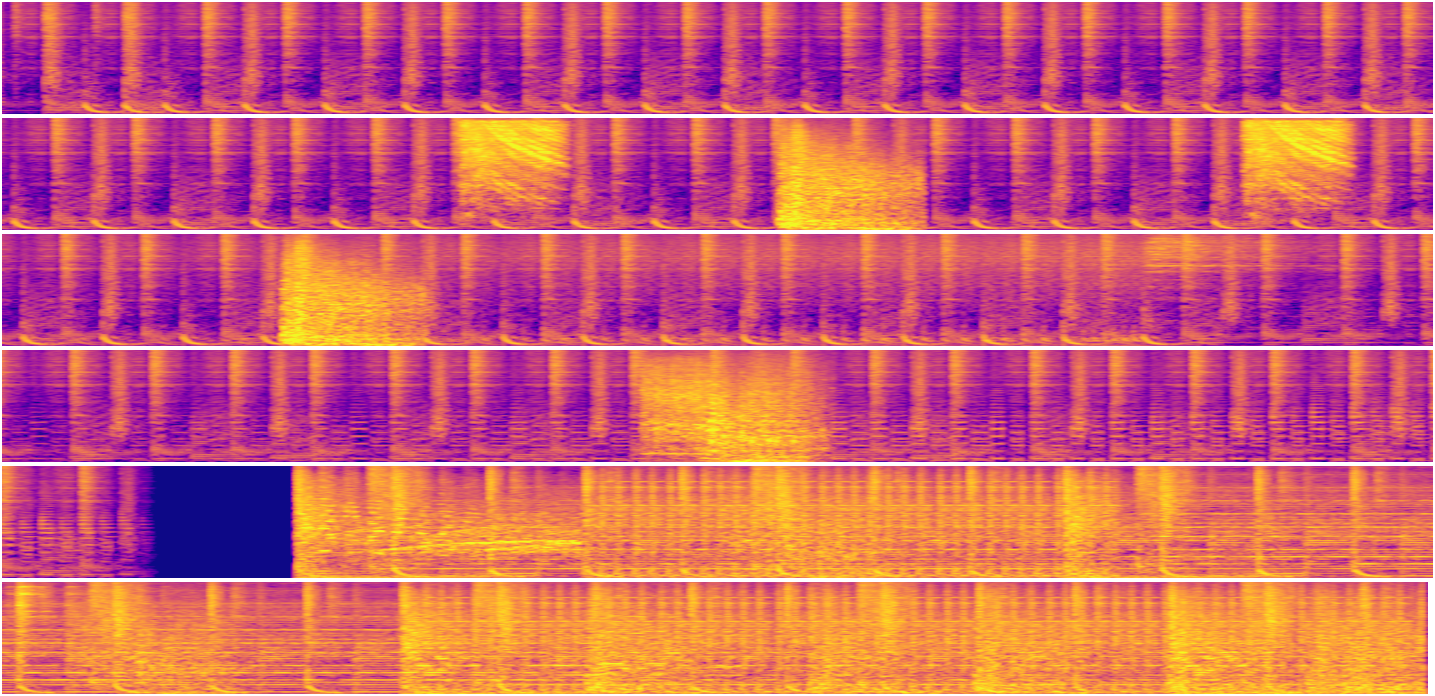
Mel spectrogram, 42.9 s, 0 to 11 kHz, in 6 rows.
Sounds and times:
Music: 0:00.0 - 0:29.4, 0:30.1 - 0:42.9.

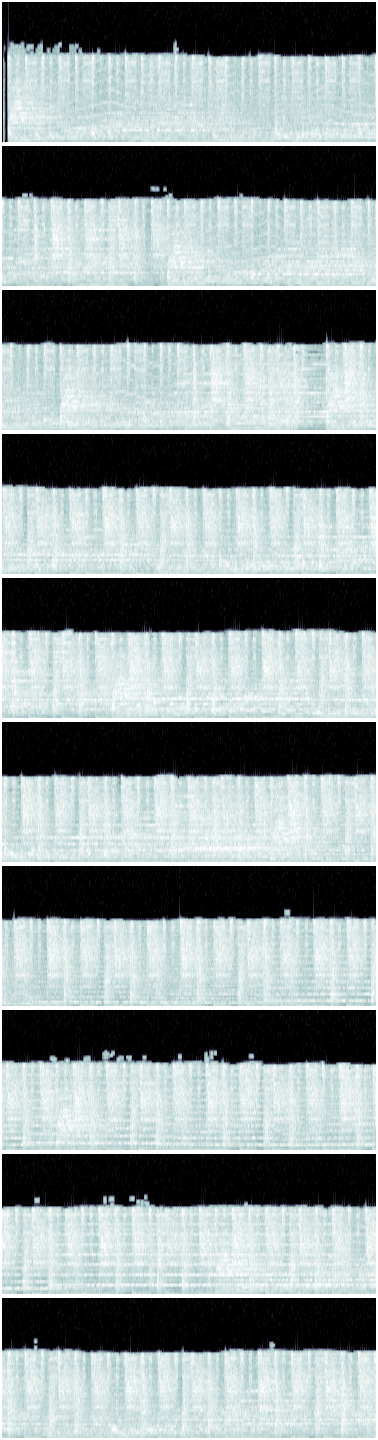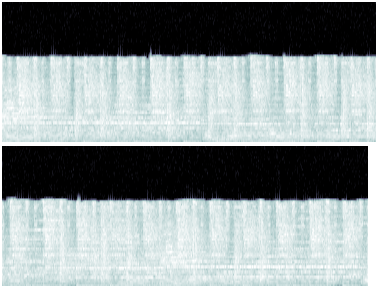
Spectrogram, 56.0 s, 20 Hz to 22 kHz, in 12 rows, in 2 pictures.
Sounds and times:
Video game music: 0:00.0 - 0:56.0.

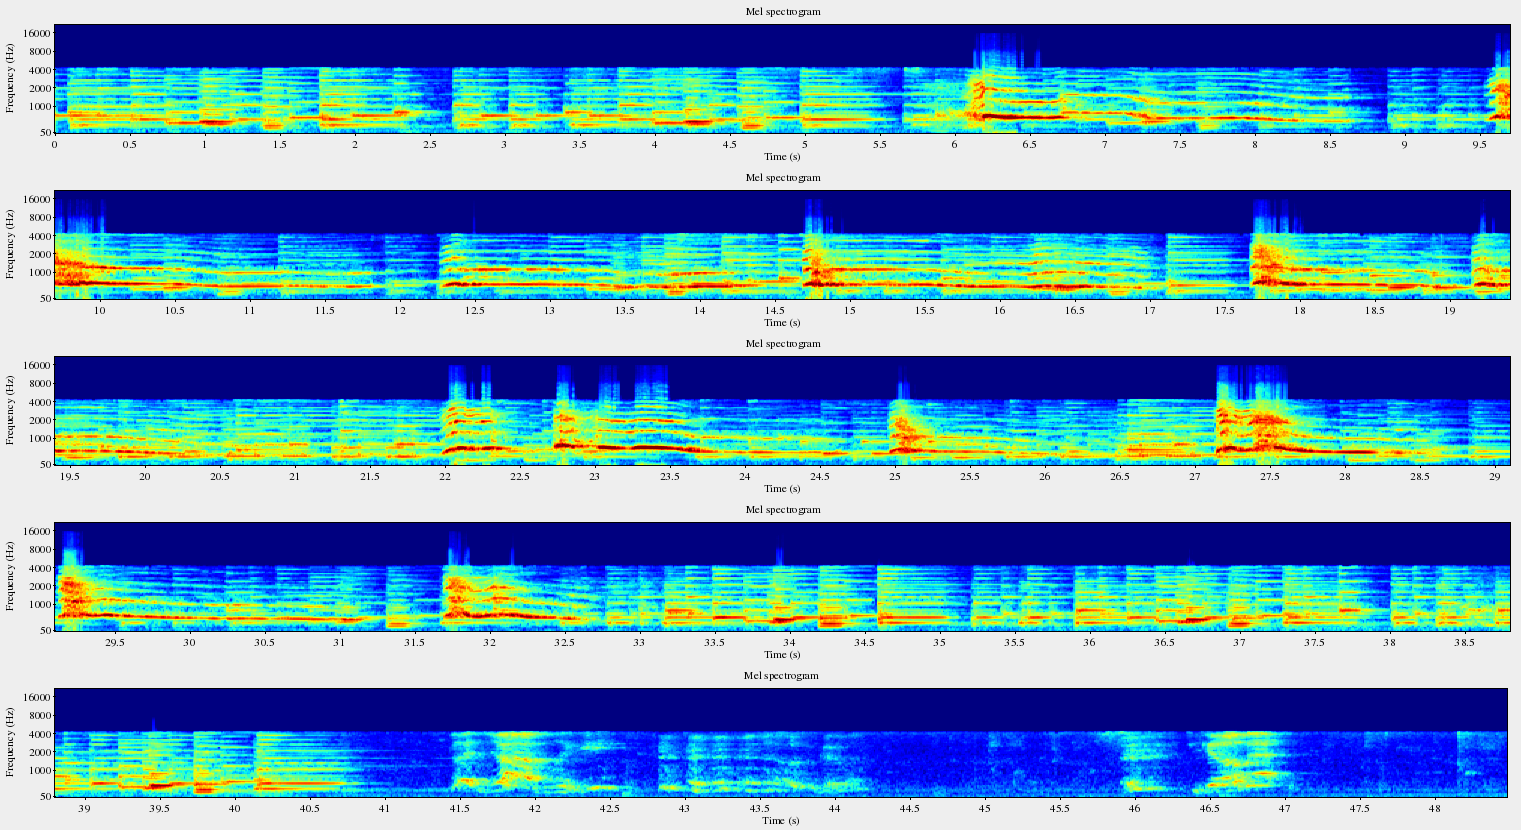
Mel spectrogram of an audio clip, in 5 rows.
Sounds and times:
Music: 0:00.0 - 0:42.5
Inside, small room: 0:00.0 - 0:48.4.

